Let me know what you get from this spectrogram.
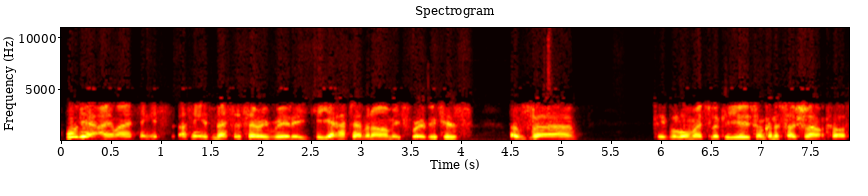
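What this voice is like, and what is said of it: Bored-sounding flat voice. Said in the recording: “Sorry, you sound a bit bored. ... Yeah, I am a bit.”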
